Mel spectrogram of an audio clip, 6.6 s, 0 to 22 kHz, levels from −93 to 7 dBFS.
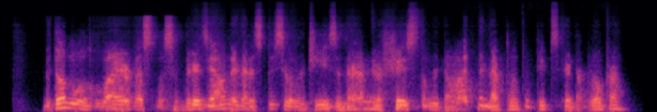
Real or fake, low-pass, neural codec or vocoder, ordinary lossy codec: fake; 19.8 kHz; codec, 44.1 kHz, 0.9 kbps, DAC; Opus, 16 kbps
